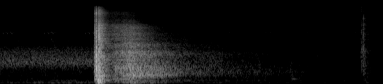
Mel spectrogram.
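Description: A rifle fires a loud shot that echoes outdoors.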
